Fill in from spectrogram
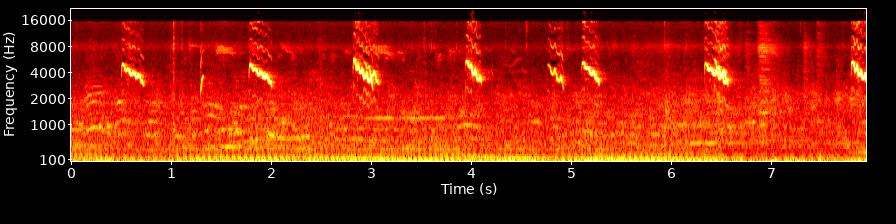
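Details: Lemon-bellied white-eye of Lombok or Sumbawa, used to goad a reluctant bird: loud, slanting high notes dropping in pitch, nine or so at uneven intervals, over a soft low hum and faint clicks.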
